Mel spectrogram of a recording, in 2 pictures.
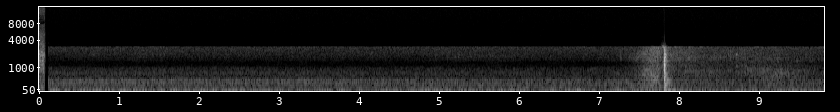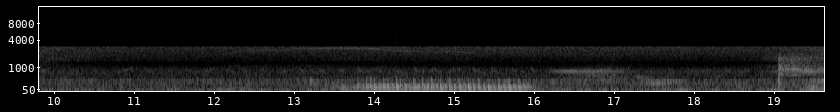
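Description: Slowed-down, muffled recording of a golf tee shot: a low rumble throughout, broken about eight seconds in by one sharp crack of the club striking the ball. A louder low hum comes in for about two seconds near the end.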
